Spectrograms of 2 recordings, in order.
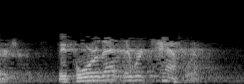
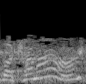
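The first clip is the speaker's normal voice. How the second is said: spry grandma calling; 8 semitones higher, slower than usual. Retold or imitated. Grandmother calls down from attic.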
